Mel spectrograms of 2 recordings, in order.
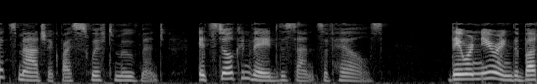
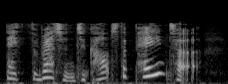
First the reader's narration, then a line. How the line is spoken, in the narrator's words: she cried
